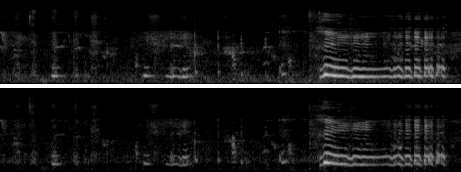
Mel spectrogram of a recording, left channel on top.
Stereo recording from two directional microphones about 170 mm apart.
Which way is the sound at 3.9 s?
90° right.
